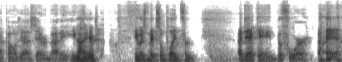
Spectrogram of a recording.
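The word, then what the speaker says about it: Mxyzptlk: That story ends with Superman willingly killing Mixius Pitlick. Sorry. I started with Super Friends. I apologize to everybody. He was Mixelplick for a decade before I heard it pronounced the other way.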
